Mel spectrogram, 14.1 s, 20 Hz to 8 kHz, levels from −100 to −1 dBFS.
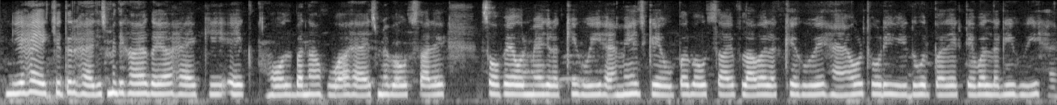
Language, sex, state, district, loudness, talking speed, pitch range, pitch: Hindi, female, Uttar Pradesh, Saharanpur, -14 LUFS, 180 wpm, 225-240 Hz, 230 Hz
